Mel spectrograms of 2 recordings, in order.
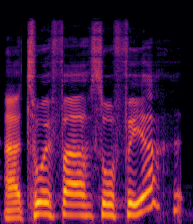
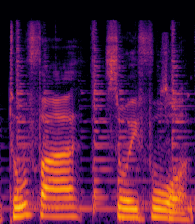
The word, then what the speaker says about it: tofa soifua: My pronunciation might be wrong, so please help me if I've got it wrong. Toifa Sophia, is that right? Tofa. Tofa. Yeah, tofa is the word. Soifua. Soifua. Okay, tofa soifua.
